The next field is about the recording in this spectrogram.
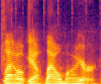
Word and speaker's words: Laumeier: No, it is Laumeier. It's like I said, is the name of the people who left the house in poverty, and they were German. It's a German name.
